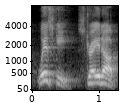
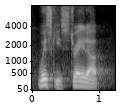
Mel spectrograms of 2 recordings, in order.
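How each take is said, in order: First: It sounds young, nervous and over-rehearsed. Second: It sounds slick, polished and sales-like. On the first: The speaker seems underage and unconvincing. "I sound like a little kid with a fake I D" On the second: The speaker seems like a salesperson. "now I sound like a fucking realtor or something"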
